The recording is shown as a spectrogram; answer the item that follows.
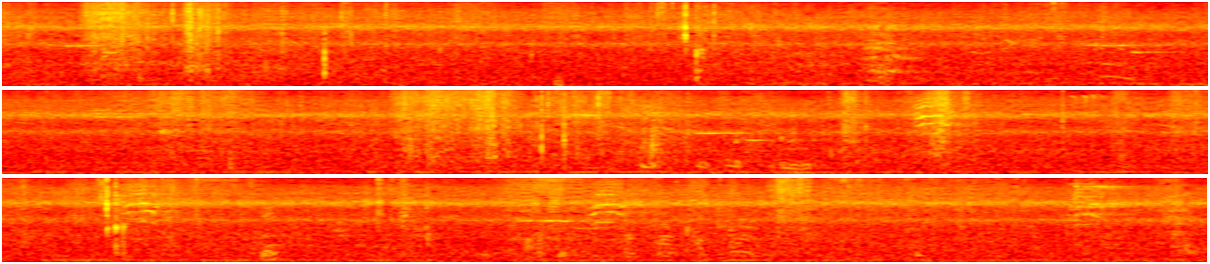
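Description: Outdoor ambience: a steady high insect drone under a faint murmur of distant voices, with scattered soft clicks and rustles.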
